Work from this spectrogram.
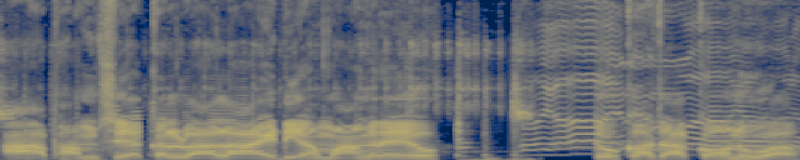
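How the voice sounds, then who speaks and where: An actor playing a slow-witted, literal-minded male servant in a TV family sitcom, with a drawling, deadpan way of answering. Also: a little high. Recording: TV sitcom with background music.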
